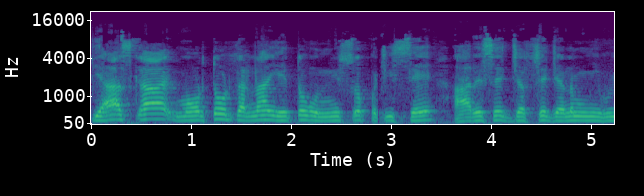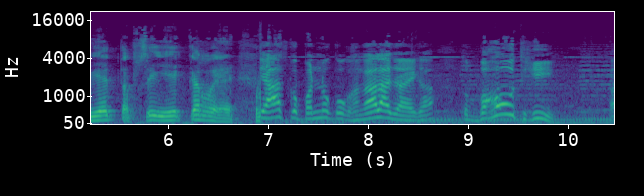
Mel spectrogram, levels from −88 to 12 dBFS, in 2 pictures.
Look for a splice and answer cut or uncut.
uncut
